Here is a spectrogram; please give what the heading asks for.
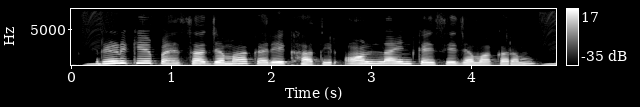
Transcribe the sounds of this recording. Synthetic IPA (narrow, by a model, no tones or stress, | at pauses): ɾɪɽ̃kepɛːsad͡ʒɐmakəɾekʰaːt̪ɪɾɔːnlaːɪnkəjsed͡ʒɐmakəɾəm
